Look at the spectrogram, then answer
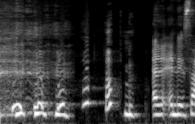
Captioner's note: laughing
